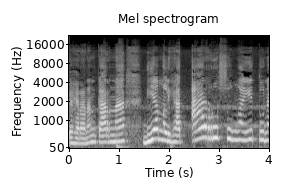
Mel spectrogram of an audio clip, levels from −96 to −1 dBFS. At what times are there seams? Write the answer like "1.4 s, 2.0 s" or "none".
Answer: none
